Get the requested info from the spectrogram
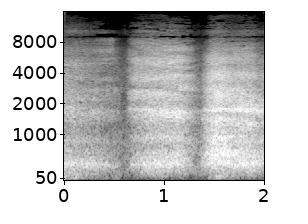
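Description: A man's breathing close to the microphone: two long breaths, one after the other.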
